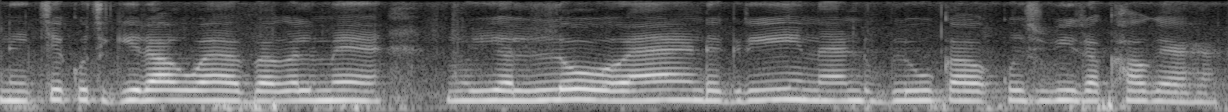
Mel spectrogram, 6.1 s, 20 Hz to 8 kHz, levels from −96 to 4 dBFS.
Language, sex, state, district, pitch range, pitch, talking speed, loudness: Hindi, male, Bihar, West Champaran, 225-235 Hz, 230 Hz, 185 wpm, -15 LUFS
